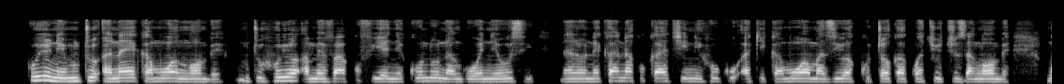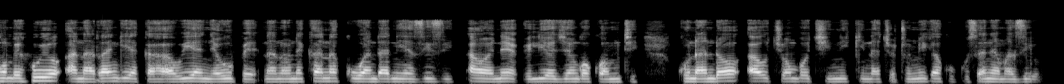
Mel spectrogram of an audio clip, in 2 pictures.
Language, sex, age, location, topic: Swahili, male, 36-49, Kisumu, agriculture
